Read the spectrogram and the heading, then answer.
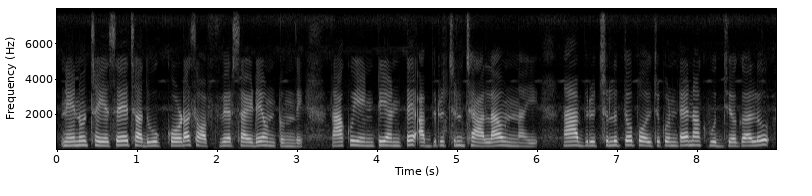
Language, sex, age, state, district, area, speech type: Telugu, female, 30-45, Andhra Pradesh, Eluru, rural, spontaneous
